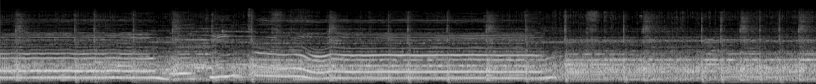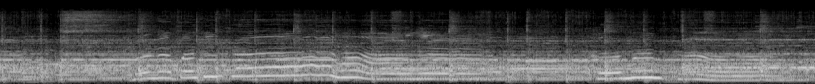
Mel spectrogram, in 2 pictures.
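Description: A Malay-language pop ballad from a karaoke video: a sung melody of long held notes that slide between pitches, over a guitar and band accompaniment.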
